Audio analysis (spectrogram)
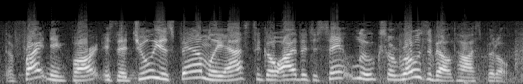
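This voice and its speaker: A woman's voice: a little high, animated, fairly quick, fairly bright tone, a little hiss or hum, rough recording. A woman reporter reading a scripted investigative news story with emphatic, dramatic delivery.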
